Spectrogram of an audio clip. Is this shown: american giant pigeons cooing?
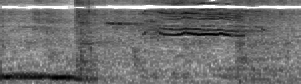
yes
